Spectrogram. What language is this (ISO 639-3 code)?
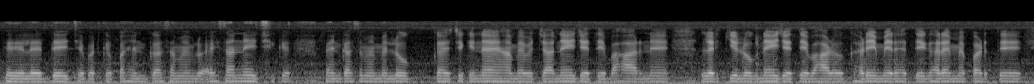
mai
